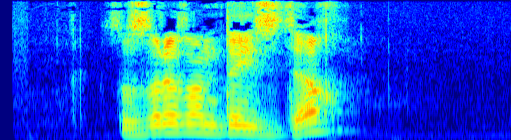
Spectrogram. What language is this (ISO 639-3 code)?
kab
